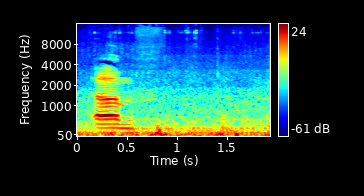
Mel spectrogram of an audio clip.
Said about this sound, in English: Apparently things got bad because, like, sorry, the truck's coming again.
